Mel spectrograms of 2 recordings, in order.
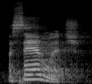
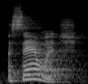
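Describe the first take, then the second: Both takes have the same delivery.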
